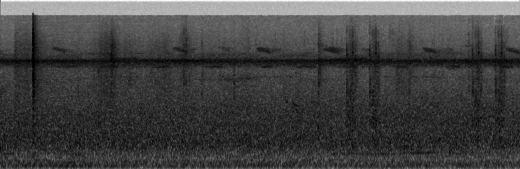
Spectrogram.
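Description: Leaves and branches rustle as a gorilla climbs in a tree.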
